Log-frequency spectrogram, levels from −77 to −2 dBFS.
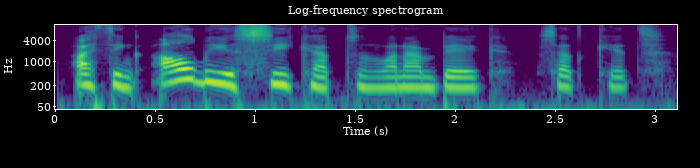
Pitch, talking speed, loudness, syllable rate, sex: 205 Hz, 230 wpm, -19 LUFS, 4.7 syllables/s, female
